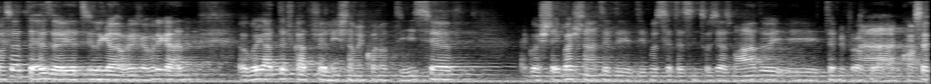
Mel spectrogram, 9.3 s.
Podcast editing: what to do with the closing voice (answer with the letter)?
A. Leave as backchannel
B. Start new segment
B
